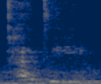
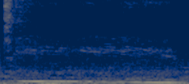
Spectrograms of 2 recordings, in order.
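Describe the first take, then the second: First: The vowels are short and quick. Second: The vowels are held out long. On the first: "instead of just teddy" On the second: "really hold out those vowels"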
